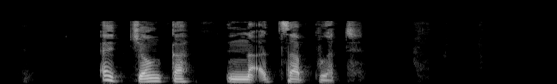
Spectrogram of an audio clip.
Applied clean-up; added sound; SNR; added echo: none; none; none; none.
